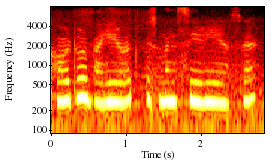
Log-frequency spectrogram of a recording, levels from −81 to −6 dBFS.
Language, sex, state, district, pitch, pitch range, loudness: Assamese, female, Assam, Kamrup Metropolitan, 280 Hz, 270-290 Hz, -12 LUFS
